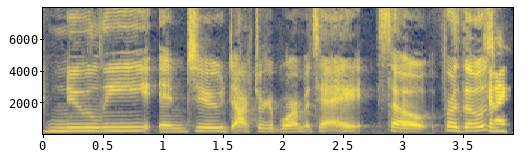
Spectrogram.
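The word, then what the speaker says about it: Gabor Maté: It's Gabbor Mate. Oh my gosh. Okay. I've been saying it wrong. Okay. So Gabbor Mate.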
